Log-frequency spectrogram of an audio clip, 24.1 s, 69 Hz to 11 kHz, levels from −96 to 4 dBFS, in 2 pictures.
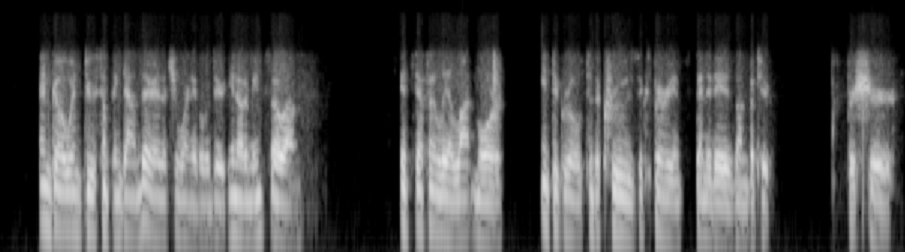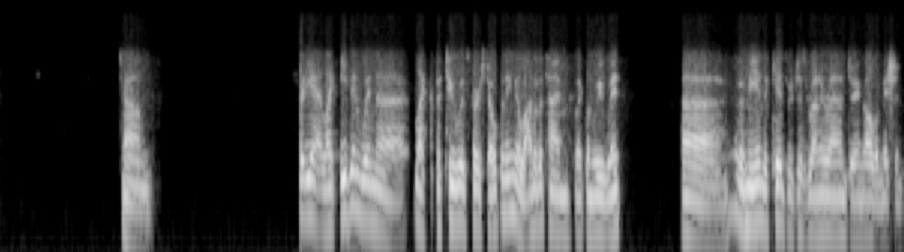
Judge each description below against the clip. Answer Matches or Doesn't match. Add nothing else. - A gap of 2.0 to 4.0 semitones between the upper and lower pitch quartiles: Doesn't match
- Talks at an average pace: Matches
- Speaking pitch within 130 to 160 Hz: Doesn't match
